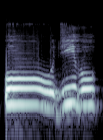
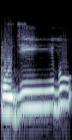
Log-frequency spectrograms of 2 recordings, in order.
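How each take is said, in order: First: The first syllable u is drawn out. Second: The middle syllable ji is drawn out. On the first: The speaker calls it wrong. "हमजा खिंच गया, गलत" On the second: The speaker calls it right. "सिर्फ जीम को खींचना है, ठीक है। उजीबु ये सही है"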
